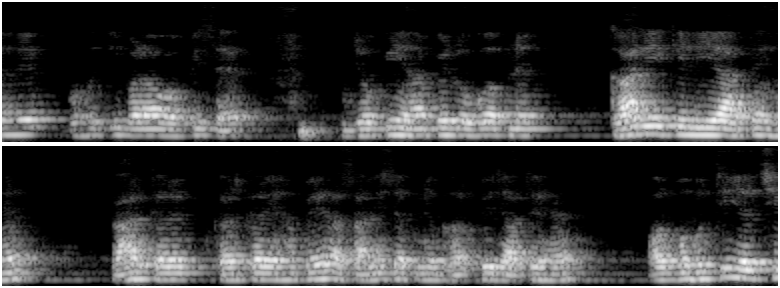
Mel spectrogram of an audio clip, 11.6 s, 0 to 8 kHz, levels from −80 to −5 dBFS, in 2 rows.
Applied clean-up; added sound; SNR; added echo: none; none; none; reverberation time 0.6 s.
